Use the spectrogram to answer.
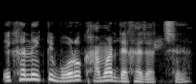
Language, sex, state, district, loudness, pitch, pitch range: Bengali, male, West Bengal, Cooch Behar, -18 LUFS, 160 Hz, 135-225 Hz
